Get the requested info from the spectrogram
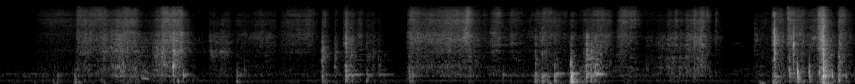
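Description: A sheet of printed paper rustling and crinkling as it is handled and unfolded, going in irregular spells with a few sharper crackles and a brief pause about halfway.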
